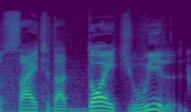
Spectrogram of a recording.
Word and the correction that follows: Deutsche Welle: Eu falei certo? Deutsche Welle? Eu é difícil, você sabe que é difícil. Deutsche né? Welle. Né? Deutsche Welle.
